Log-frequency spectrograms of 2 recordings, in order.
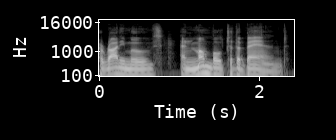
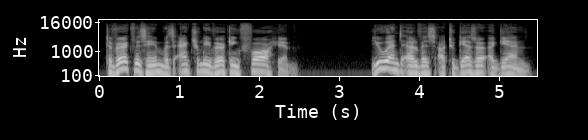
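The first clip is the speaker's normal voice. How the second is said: put-on reads the quote in a heavy German accent, pitched up; a mourning old man with a heavy German accent; German accent, voice raised; 6 semitones higher, 3 dB louder than usual. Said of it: "in his heavy German accent".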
